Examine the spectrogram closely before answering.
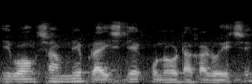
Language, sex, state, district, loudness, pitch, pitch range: Bengali, male, West Bengal, Jhargram, -23 LUFS, 120 Hz, 110-130 Hz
